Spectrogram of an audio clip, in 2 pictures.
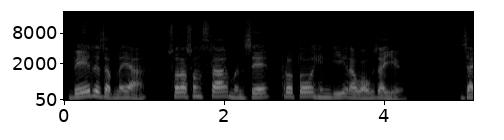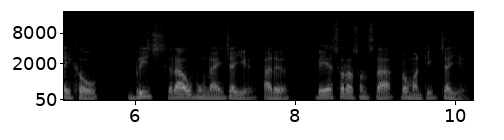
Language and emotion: Bodo, neutral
